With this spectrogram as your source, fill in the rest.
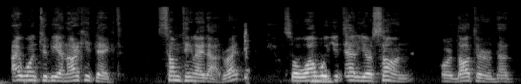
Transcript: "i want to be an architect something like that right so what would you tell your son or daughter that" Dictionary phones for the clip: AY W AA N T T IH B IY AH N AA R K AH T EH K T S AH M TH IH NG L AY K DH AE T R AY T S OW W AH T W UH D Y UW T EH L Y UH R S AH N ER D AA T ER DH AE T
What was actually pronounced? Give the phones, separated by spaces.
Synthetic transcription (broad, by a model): AY W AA N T T IH B IY AH N AA R K AH T EH K T S AH M TH IH NG L AY K DH AE T R AY T S OW W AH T W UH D Y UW T EH L Y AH R S AH N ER D AA T ER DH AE T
